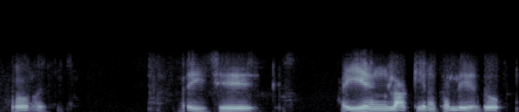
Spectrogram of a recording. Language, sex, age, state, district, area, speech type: Manipuri, male, 45-60, Manipur, Tengnoupal, rural, conversation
